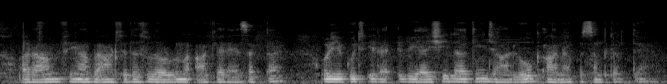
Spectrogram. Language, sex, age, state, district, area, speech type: Urdu, male, 18-30, Delhi, Central Delhi, urban, spontaneous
